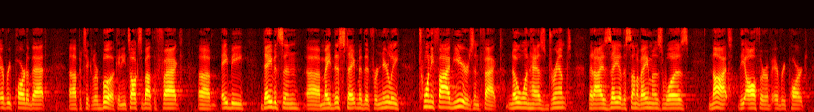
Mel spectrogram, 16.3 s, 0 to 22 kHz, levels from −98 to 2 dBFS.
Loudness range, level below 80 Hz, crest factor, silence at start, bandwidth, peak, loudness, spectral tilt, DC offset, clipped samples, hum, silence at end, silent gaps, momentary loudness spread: 2 LU; -76 dBFS; 18 dB; 0 s; 8 kHz; -10 dBFS; -29 LUFS; -3 dB/octave; under 0.1%; under 0.1%; none; 0.2 s; none; 13 LU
